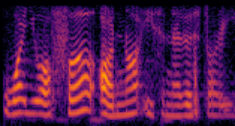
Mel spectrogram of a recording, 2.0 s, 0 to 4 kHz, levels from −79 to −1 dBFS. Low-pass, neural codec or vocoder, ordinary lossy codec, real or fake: 3.6 kHz; none; none; real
